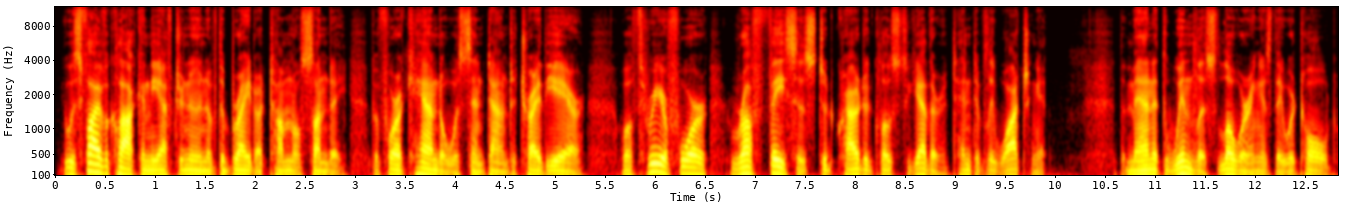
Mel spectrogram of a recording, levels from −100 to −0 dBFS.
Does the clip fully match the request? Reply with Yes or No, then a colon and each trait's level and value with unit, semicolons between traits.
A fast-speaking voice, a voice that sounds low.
Yes: fast, 210 wpm; very low, 95 Hz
